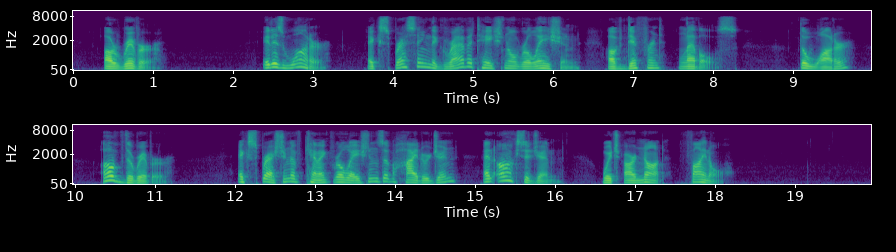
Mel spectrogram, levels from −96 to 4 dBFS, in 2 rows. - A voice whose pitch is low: Yes, low, 130 Hz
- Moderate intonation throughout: No, wide, 6.5 semitones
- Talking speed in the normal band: No, slow, 85 wpm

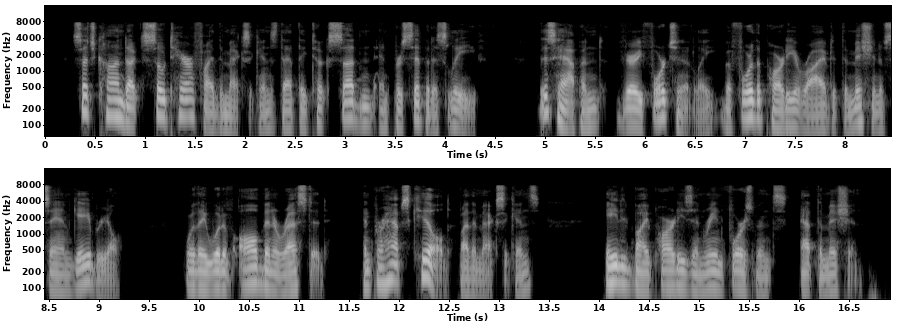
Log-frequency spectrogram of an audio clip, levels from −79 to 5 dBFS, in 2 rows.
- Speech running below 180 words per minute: Yes, average, 170 wpm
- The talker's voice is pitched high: No, low, 105 Hz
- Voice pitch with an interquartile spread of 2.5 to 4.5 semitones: No, average, 5.1 semitones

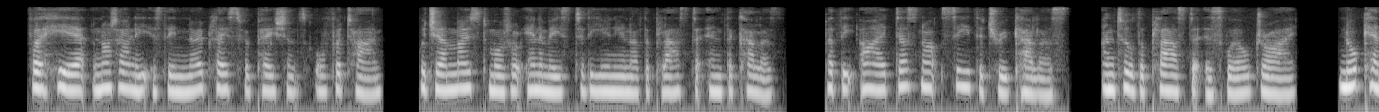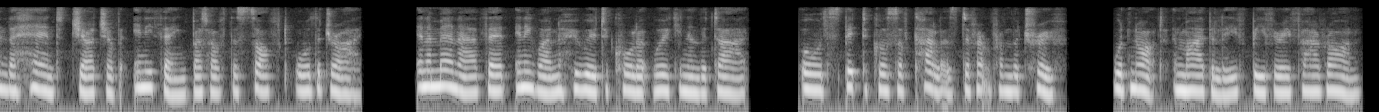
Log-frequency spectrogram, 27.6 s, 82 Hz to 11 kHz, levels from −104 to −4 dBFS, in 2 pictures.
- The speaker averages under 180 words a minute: No, average, 190 wpm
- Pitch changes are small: Yes, narrow, 2.1 semitones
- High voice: Yes, high, 205 Hz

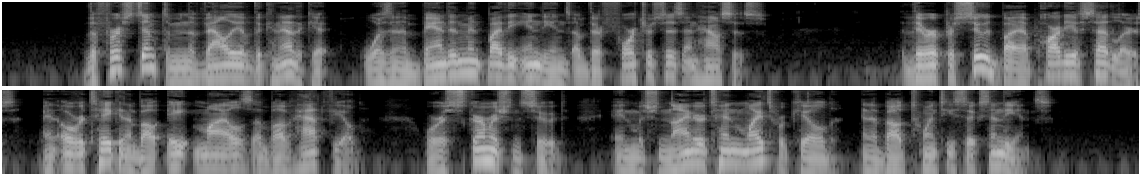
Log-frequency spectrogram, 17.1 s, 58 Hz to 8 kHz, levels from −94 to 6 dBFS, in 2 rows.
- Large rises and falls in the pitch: Yes, wide, 6.4 semitones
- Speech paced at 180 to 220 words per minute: Yes, average, 185 wpm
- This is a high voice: No, very low, 95 Hz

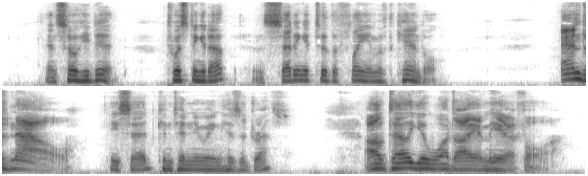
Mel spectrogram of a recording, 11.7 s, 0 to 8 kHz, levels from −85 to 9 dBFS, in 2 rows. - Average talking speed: Yes, average, 160 wpm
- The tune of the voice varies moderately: Yes, average, 3.9 semitones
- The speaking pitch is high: No, low, 125 Hz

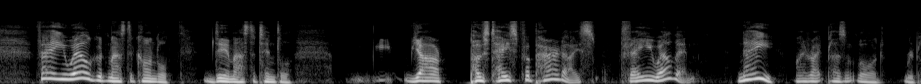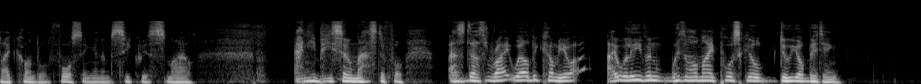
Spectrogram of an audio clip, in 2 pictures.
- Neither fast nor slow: Yes, average, 175 wpm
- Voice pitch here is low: No, medium, 150 Hz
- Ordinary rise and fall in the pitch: No, wide, 6.6 semitones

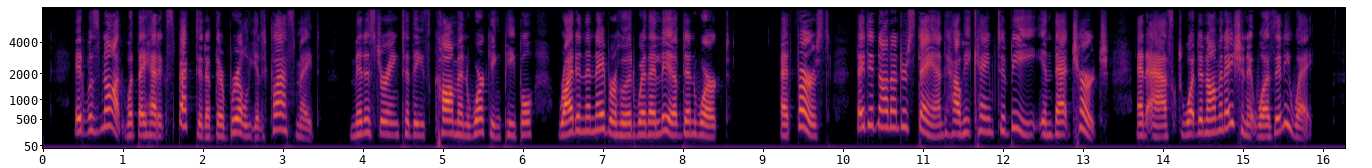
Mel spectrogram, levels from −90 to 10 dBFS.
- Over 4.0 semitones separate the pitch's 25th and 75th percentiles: Yes, average, 4.9 semitones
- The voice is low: No, high, 225 Hz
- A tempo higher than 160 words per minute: Yes, average, 175 wpm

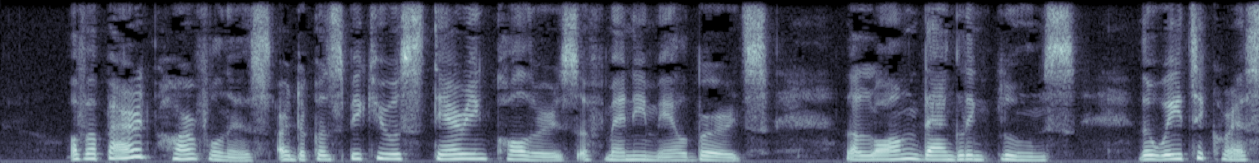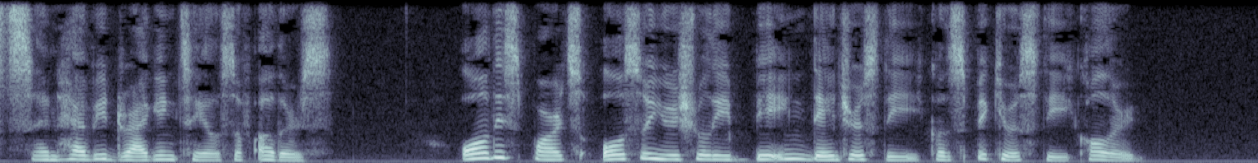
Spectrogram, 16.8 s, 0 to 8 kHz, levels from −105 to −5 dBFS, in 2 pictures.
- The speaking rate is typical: No, slow, 120 wpm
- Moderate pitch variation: Yes, average, 4.0 semitones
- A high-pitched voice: Yes, high, 195 Hz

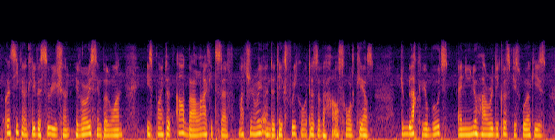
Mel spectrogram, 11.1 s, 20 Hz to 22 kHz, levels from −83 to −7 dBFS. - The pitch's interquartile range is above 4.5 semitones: No, narrow, 2.4 semitones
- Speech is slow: No, average, 180 wpm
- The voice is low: Yes, low, 130 Hz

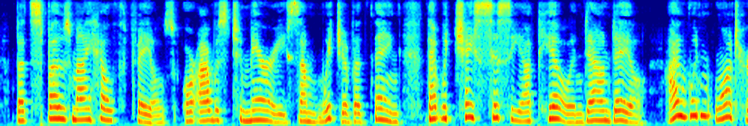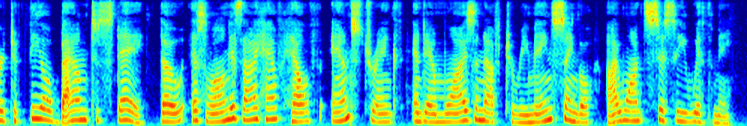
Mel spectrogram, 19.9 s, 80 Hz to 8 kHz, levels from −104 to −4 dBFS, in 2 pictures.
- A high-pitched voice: Yes, high, 220 Hz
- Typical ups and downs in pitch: Yes, average, 4.1 semitones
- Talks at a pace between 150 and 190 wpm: Yes, average, 165 wpm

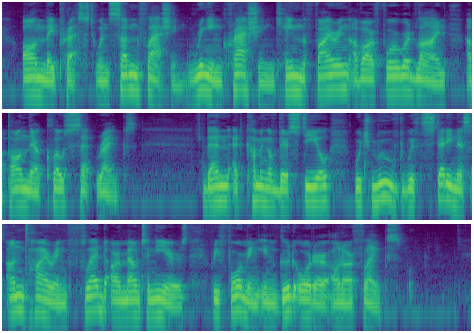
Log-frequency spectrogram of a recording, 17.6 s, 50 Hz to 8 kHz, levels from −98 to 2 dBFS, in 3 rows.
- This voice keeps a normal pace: Yes, average, 145 wpm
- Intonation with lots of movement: No, average, 4.3 semitones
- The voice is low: Yes, low, 110 Hz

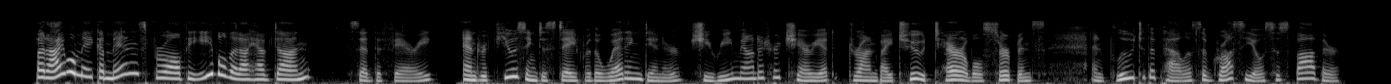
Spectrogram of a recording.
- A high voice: Yes, high, 210 Hz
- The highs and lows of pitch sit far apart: Yes, wide, 7.7 semitones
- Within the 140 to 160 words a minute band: No, average, 175 wpm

